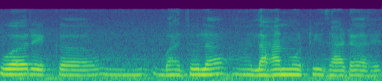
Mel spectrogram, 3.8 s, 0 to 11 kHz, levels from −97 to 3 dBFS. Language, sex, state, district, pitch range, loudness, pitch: Marathi, female, Goa, North and South Goa, 170-185 Hz, -16 LUFS, 175 Hz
